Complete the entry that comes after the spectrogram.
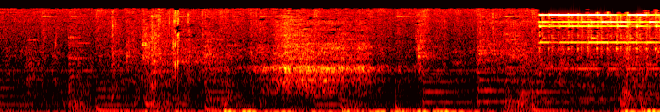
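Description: A telephone rings with an incoming call on a live broadcast call-in line: a rapid, repeating electronic trill, fairly loud, while a steady rhythmic pulse runs underneath. No one speaks.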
